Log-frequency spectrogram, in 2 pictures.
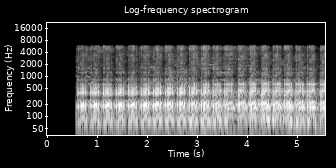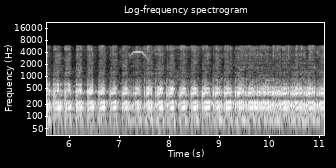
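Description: Modified turbocharged Tofaş Şahin engine idling with a rough, lumpy pulse of about four to five beats a second, settling to a smoother idle near the end.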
